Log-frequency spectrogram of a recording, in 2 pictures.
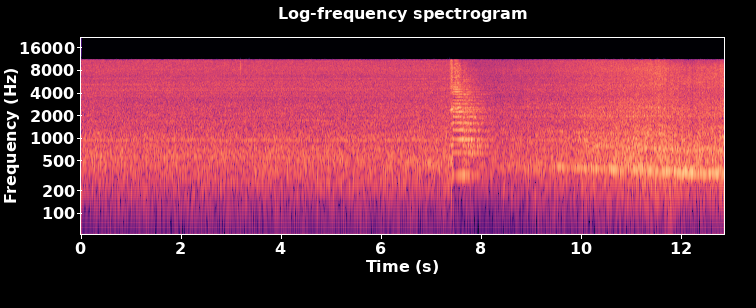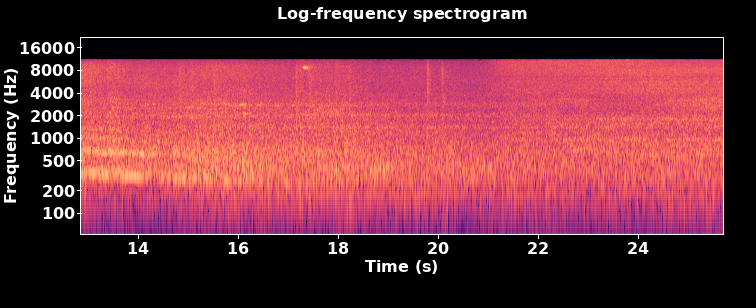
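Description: An electric train approaches and rolls into the station.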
